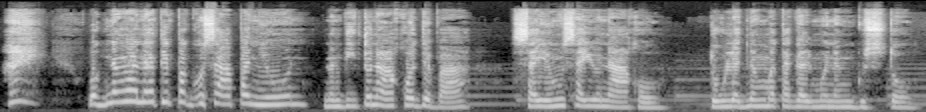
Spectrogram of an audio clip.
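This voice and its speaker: A woman's voice: fairly high pitch, normal speed, darkish tone, soft background music, lightly acted. A woman with a Filipino accent playing a coaxing, sweet-talking, money-minded young mistress in a Tagalog radio drama. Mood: placating.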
